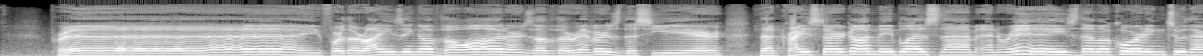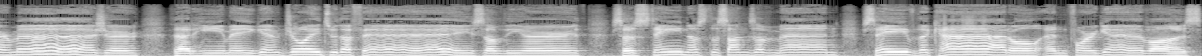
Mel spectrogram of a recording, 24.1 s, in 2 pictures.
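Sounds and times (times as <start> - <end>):
hymn: 0.5 - 24.0.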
